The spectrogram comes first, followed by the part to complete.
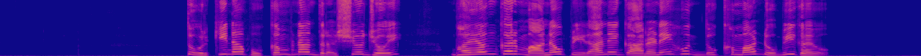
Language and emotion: Gujarati, sad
